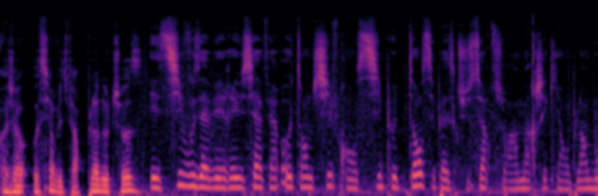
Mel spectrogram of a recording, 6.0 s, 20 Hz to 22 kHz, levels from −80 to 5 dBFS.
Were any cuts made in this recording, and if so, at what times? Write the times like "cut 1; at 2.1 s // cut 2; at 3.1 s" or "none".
cut 1; at 1.4 s // cut 2; at 4.6 s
